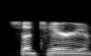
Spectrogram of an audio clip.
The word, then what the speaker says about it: Suntarine: But I tell you what, do you say Suntarin or Suntarine, Perkins? How do you say it? Suntarian Perkins.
